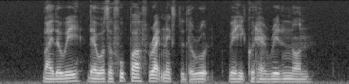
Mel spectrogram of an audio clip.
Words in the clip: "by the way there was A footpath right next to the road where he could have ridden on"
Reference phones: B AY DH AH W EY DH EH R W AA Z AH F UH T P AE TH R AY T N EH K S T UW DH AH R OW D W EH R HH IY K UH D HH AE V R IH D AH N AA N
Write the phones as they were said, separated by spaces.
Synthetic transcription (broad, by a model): B AY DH AH W EY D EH W AA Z AH F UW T P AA F R AY T N EH K S T UW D AH R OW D W EH HH IY K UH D HH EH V R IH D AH N AA N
